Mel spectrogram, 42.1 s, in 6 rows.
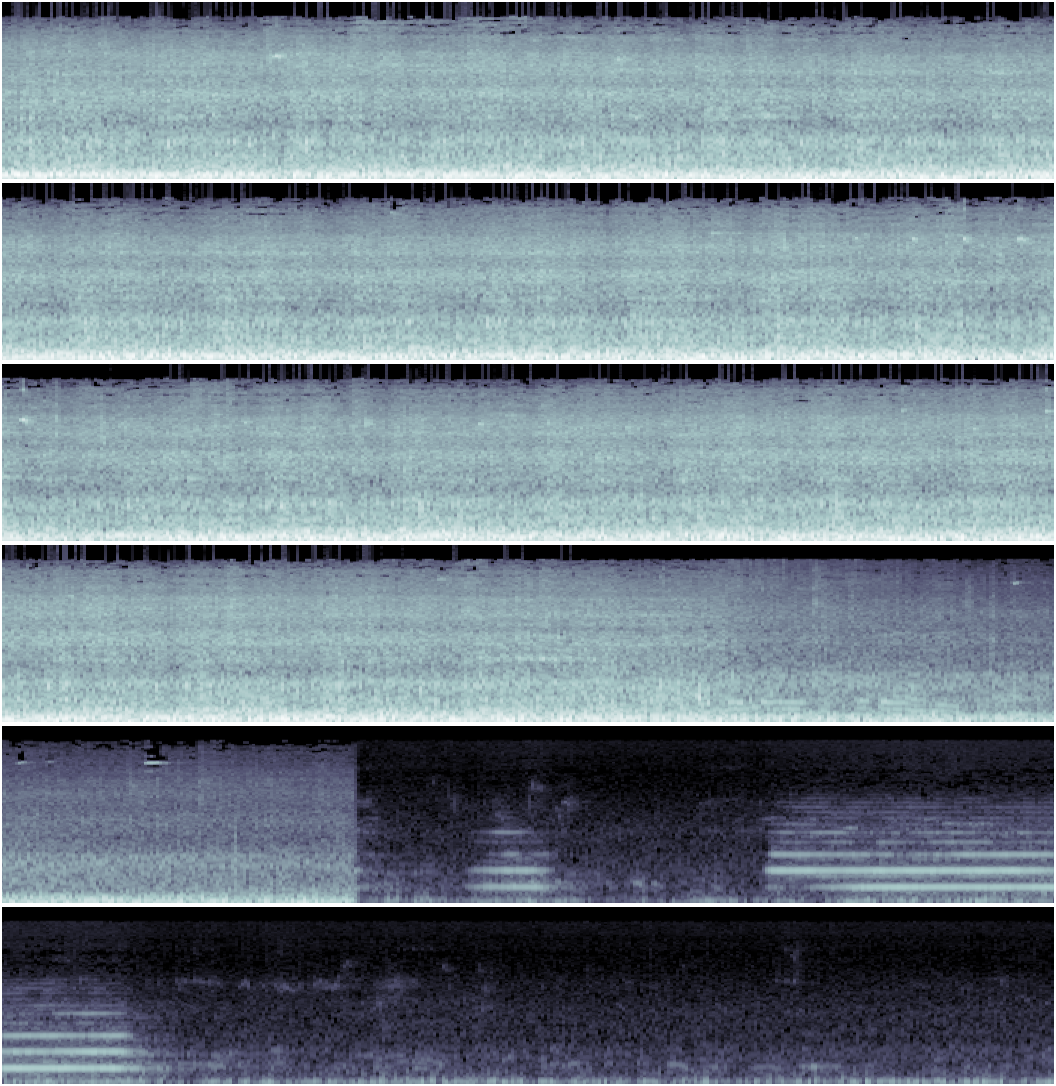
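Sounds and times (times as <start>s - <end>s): freight train rolling past: 0.0s - 30.5s.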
